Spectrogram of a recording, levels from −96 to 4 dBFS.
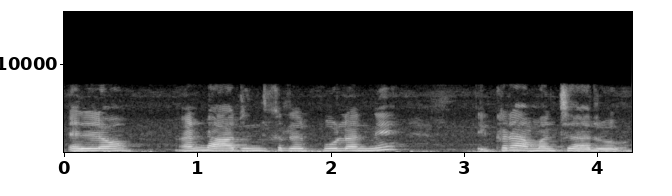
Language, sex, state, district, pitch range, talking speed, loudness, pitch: Telugu, female, Andhra Pradesh, Annamaya, 215-240 Hz, 100 wpm, -14 LUFS, 225 Hz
